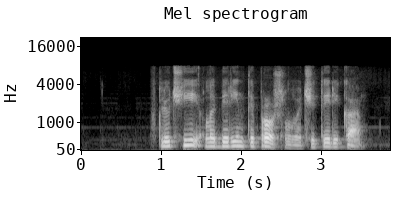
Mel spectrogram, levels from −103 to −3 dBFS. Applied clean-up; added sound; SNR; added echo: neural separator model SepFormer DNS4.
